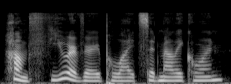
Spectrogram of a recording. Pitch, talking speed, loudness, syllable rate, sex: 185 Hz, 180 wpm, -19 LUFS, 7.0 syllables/s, female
